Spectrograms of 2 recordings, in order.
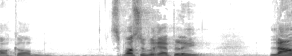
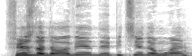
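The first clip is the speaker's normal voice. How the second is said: higher, louder desperate plea; crying out louder; 6 semitones higher, 7 dB louder than usual. A narrator's reading. Blind man shouting over the crowd, a louder plea. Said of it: "il criait beaucoup plus fort".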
